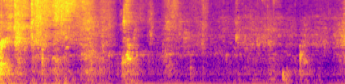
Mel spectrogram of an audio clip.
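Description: Cardboard and plastic packaging rustling and sliding as a large doll box is tipped out of its cardboard shipping carton. The rustle fades after about a second, leaving a couple of faint knocks.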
